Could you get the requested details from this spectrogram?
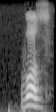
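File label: "воз", Komi, female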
